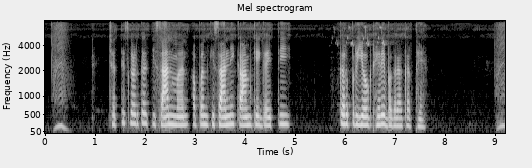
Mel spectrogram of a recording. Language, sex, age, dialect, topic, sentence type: Chhattisgarhi, female, 18-24, Northern/Bhandar, agriculture, statement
